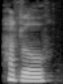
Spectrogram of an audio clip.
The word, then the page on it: huddle: British English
